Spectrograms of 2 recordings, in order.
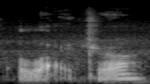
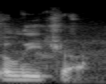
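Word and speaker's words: Elytra: know from our videos that Elijah or I think it's actually pronounced Alicia so if you put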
